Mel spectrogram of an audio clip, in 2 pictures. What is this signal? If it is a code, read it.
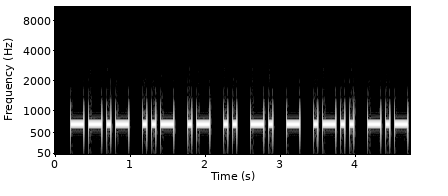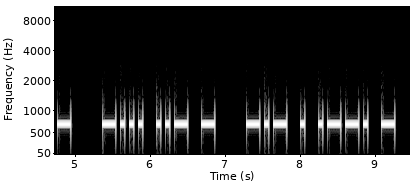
Morse code, heard as a keyed tone, about 21 wpm, 700 Hz. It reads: QUAINTLY BUT KEPT
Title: Pangram Challenge v2 - 20wpm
